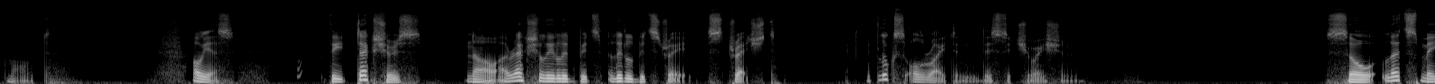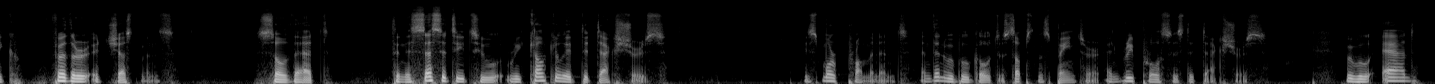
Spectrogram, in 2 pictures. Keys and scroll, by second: 1.7 Tab, 18.1 shift+d.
